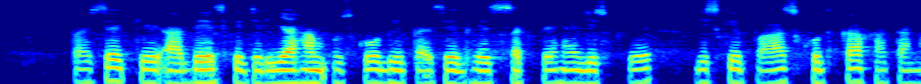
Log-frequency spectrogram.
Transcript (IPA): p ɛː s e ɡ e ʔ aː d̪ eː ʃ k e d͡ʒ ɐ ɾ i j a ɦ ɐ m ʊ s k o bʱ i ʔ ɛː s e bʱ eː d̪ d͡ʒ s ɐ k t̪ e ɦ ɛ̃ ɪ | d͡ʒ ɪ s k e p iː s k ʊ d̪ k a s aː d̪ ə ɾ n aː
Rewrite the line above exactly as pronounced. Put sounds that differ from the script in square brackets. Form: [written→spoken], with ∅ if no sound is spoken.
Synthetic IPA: p ɛː s e [ɡ→k] e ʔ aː d̪ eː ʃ k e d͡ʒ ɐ ɾ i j a ɦ ɐ m ʊ s k o bʱ i [ʔ→p] ɛː s e bʱ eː [d̪→∅] d͡ʒ s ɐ k t̪ e ɦ ɛ̃ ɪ | d͡ʒ ɪ s k e p [iː→aː] s [k→x] ʊ d̪ k a [s→x] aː [d̪→t̪] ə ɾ n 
